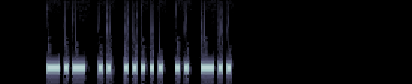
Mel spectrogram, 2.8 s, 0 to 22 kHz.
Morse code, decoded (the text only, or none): KI5ID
